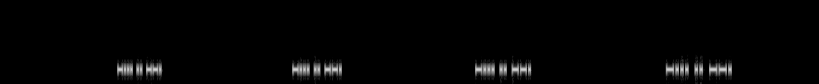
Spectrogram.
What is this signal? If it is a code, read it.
Morse code, heard as a keyed tone, about 69 wpm, 700 Hz. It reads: BIG BIG BIG BIG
